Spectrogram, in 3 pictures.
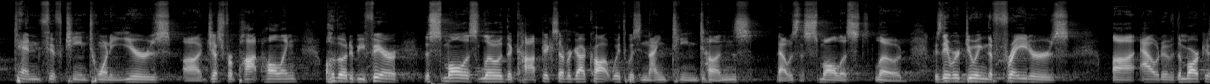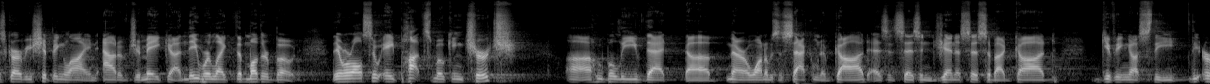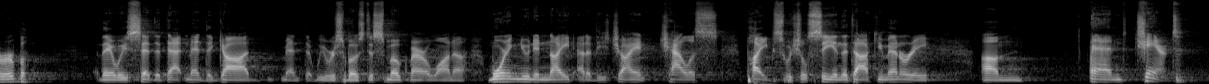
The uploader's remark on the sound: Live from the International Church of Cannabis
